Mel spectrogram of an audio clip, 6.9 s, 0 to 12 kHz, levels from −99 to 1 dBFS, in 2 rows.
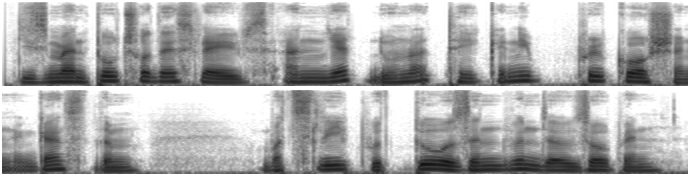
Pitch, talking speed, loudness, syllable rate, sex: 120 Hz, 185 wpm, -18 LUFS, 5.2 syllables/s, male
